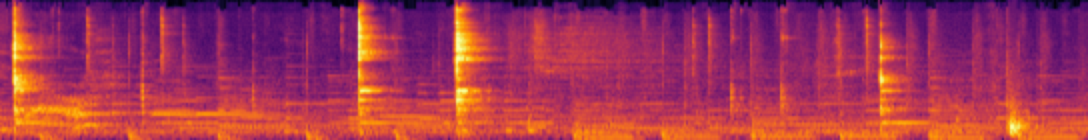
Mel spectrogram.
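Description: A metal spoon scrapes and clinks against a bowl while molasses cookie dough is cleared off, a handful of sharp isolated taps and scrapes spaced across a quiet kitchen background.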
